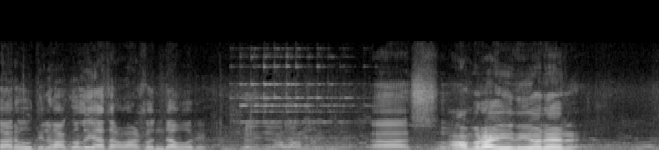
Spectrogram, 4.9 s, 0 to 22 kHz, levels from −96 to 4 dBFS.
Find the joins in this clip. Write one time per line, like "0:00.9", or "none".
0:03.1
